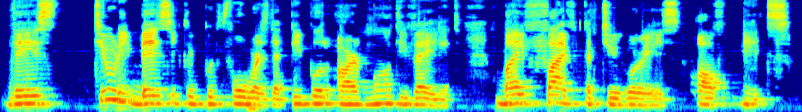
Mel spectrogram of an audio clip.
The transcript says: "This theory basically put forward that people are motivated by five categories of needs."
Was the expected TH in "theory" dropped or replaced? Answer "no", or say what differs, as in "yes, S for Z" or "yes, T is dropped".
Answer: yes, T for TH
